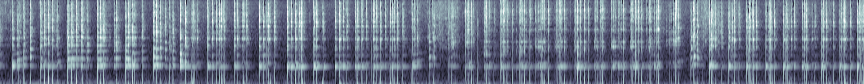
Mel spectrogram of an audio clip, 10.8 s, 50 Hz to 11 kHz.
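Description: A Glade aluminum aerosol air freshener can is held horizontally, then vertically, while long nails tap and scratch the metal. Rapid, dense taps and scrapes come through as quick low thumps over a faint, steady metallic ring near 700 Hz, with light bright scratchy texture.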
